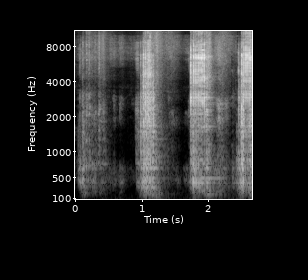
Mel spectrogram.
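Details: Chinese-design mini lathe (Sieg C2 type) with side cover off, gear train turned backwards by hand, unpowered: harsh rasping grinds in short bursts as the power feed gears and reverse tumbler mis-mesh; silent in forward.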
